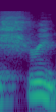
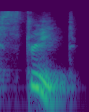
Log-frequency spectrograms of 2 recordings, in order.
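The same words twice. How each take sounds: First: The word begins with a shifted, regional st sound. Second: The word begins with a plain st sound. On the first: "in this region, we say street" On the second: "S T R is pronounced st- like street"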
